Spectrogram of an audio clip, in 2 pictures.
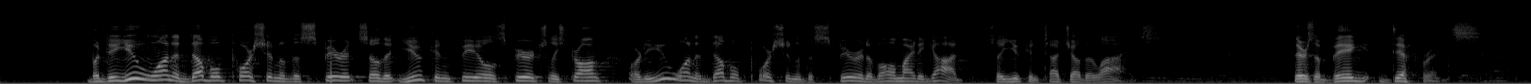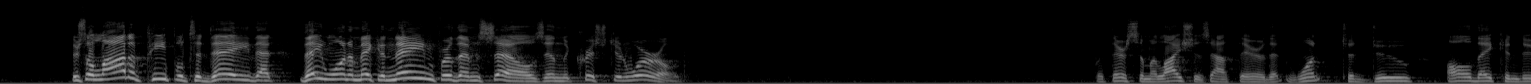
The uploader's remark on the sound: Trinity Church Live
